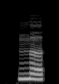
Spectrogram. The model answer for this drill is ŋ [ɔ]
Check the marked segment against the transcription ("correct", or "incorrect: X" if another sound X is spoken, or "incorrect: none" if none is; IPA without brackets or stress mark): incorrect: ʌ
